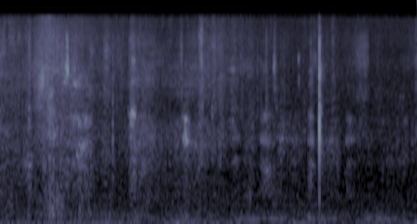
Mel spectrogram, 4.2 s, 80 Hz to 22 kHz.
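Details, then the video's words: German shepherd puppy, 49 days old, fighting a sleeve: quick breathy pants and short huffs in soft broadband bursts, with low rumbling handling noise underneath in a small indoor space. "German shepherd puppy fighting"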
